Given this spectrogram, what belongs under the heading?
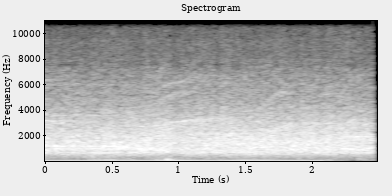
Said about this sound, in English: So give them motherfuckers a round of applause.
